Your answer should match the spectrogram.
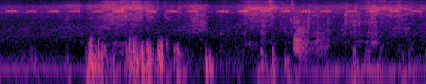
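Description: Steady high chirping at about four chirps a second, typical of a cricket, over irregular low thumps and knocks, the loudest about a second in and again near three seconds.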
